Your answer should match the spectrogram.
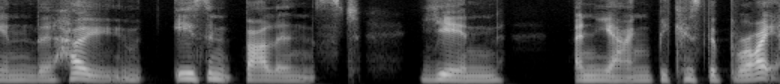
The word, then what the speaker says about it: Yin: Yin is Yin rhymes with dim, and that's how I remember like that side of it.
